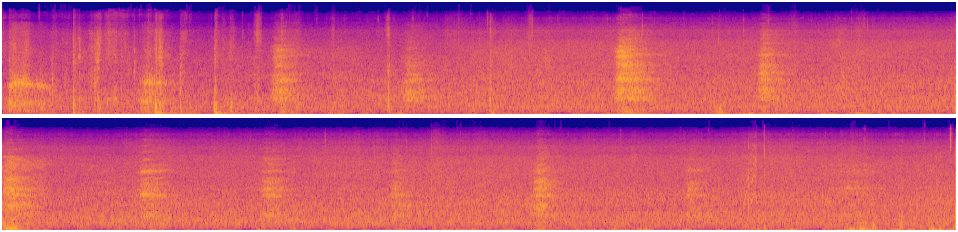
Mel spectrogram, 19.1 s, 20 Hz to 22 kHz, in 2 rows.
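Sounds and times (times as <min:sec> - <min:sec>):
footsteps on wet ground: 0:00.0 - 0:05.6
water rushing: 0:00.0 - 0:19.0.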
